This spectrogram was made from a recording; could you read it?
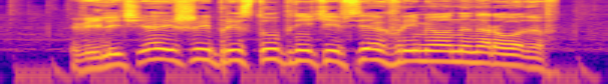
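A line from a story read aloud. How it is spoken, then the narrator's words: Creaky, vacantly thoughtful. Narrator (Russian): с идиотской задумчивостью проскрипел голос мстиша Борошева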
